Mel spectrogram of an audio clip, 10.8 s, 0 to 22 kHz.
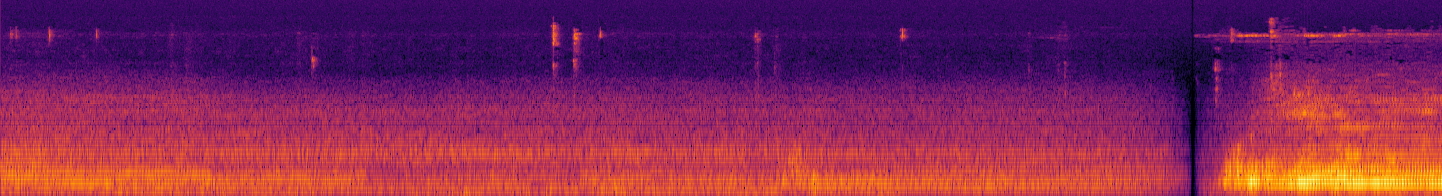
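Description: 2018 Aston Martin Vantage's twin-turbo V8 heard from inside the cabin while driving: the engine note eases off in the first couple of seconds and holds steady at cruise. It drops out for a moment about nine seconds in, then comes back louder.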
